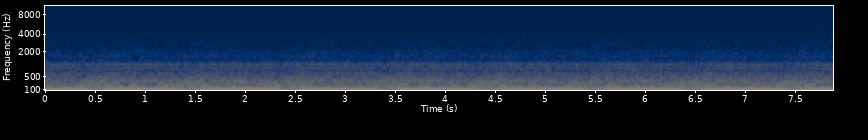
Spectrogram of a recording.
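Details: BMW 120d N47 diesel on a cold start: idle rises and sags about once a second for over 2 minutes instead of holding steady; fine on a warm restart, no helpful scanner codes, cause unknown.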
